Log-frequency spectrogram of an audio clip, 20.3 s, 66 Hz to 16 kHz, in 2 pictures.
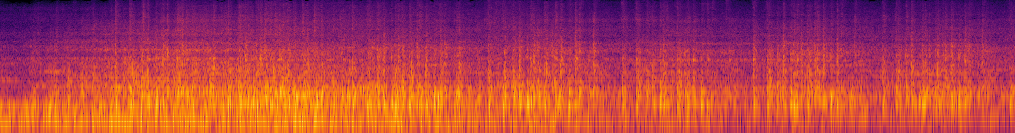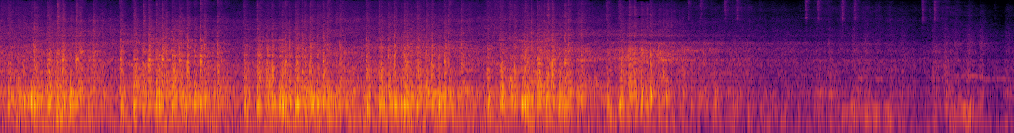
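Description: JR 205-series electric commuter train passing close by, its wheels clacking over the rail joints in a regular beat. The sound falls away after about seventeen seconds.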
